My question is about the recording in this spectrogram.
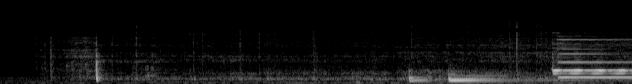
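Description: A 1968 soul 45 rpm vinyl single starting to play: faint surface hiss and crackle with one sharp click about a second in, then the song's intro comes in about four seconds in with low notes, joined a second and a half later by a held chord of higher, ringing tones.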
